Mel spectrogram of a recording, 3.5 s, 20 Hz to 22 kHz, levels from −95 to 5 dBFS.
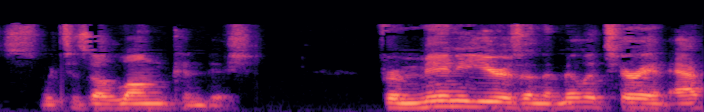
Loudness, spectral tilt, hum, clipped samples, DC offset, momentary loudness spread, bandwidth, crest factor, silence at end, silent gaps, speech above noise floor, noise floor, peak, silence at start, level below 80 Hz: -21 LUFS; -3.5 dB/octave; none; under 0.1%; under 0.1%; 14 LU; 10.5 kHz; 18 dB; 0 s; none; 55 dB; -76 dBFS; -4 dBFS; 0.05 s; -62 dBFS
